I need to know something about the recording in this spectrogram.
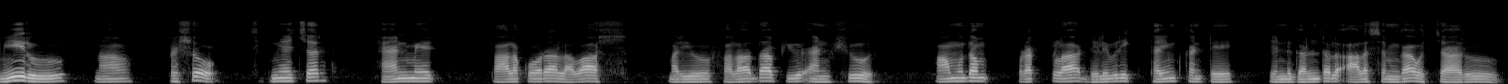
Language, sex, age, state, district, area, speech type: Telugu, male, 30-45, Andhra Pradesh, East Godavari, rural, read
